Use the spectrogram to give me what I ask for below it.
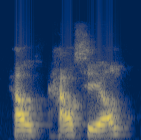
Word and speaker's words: Halcyon: And welcome, Halcyon. Is that how you pronounce it? Yes. Halcyon, yeah.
